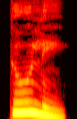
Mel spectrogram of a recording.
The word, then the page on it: ಧೂಲಿ: Kannada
